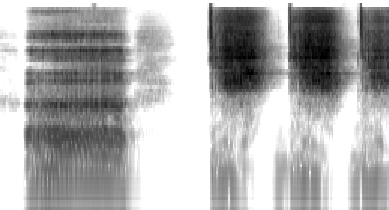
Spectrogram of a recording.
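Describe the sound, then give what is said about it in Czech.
A person imitates the noises of undead zombies heard behind a barricaded door: one long, droning groan followed by three rasping, breathy grunts in quick succession, fairly loud, with no other sounds. “Začneš zvedne se ti šok, začneš utíkat zpátky, zavřeš za sebou dveře, zabedníš ty dveře a slyšíš jenom ty nemrtví dělat.”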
